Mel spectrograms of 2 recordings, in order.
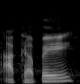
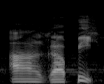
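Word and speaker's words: ἀγάπη: kasih dari agapi, ya, populernya dikatakan agape, tapi cara baca yang benar adalah agapi.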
